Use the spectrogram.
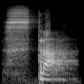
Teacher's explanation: Note como não tem um som de vogal antes, não é stra, mas stra. · Term: S mudo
